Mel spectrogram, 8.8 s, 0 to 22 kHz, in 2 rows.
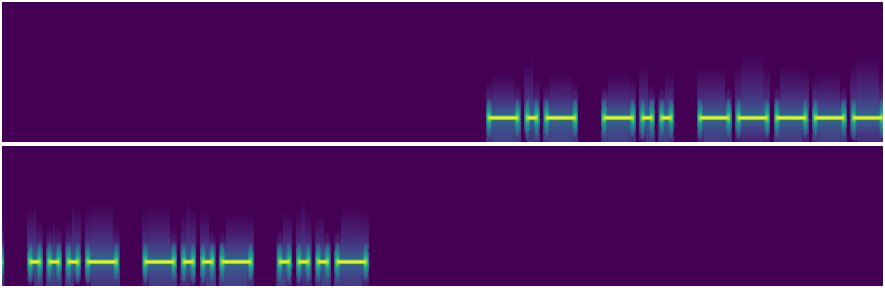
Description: Morse code, heard as a keyed tone, about 25 wpm, 700 Hz. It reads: KD0VXV
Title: USA Call Signs - 6 Characters - Repeated 3x - 25wpm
